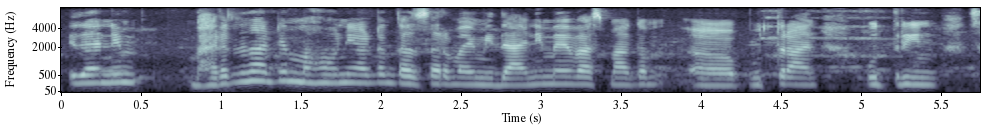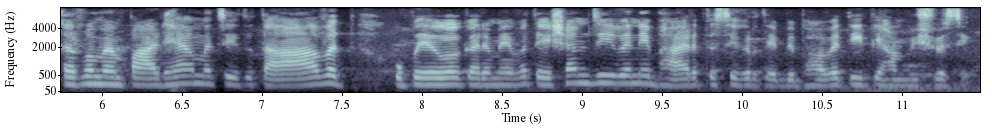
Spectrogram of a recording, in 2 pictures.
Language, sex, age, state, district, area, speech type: Sanskrit, female, 18-30, Kerala, Thiruvananthapuram, urban, spontaneous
